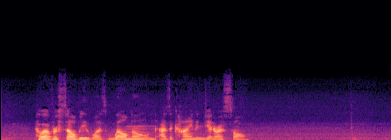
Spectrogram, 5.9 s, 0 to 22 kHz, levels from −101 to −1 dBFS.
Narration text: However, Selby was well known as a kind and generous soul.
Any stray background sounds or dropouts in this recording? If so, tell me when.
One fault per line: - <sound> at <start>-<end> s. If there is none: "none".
none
